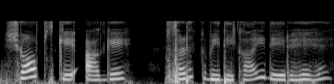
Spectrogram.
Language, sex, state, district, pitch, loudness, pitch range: Hindi, female, Himachal Pradesh, Shimla, 230 Hz, -19 LUFS, 220-280 Hz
